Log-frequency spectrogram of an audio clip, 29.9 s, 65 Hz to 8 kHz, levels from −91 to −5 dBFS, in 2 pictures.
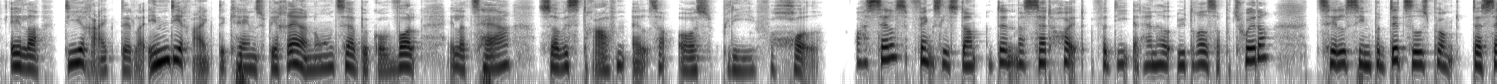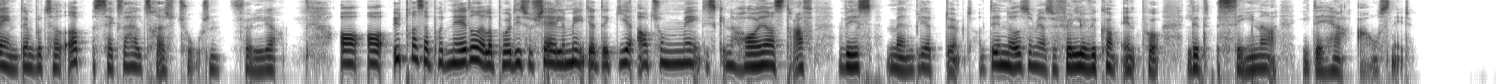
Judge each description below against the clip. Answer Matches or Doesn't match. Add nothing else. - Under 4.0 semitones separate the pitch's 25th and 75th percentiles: Doesn't match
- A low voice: Doesn't match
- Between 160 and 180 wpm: Matches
